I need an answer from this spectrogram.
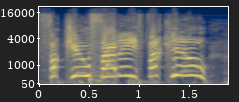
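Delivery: tiny creature screech, very high, loud, shrill. A game master voices a creature squished in a specimen jar, tiny yelling voice. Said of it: "you can hear its tiny voice yelling".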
